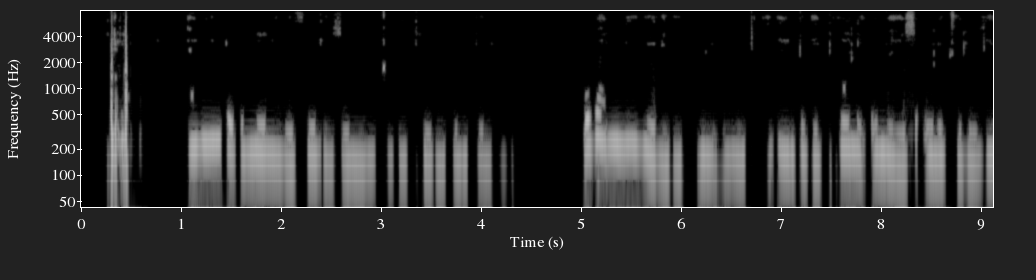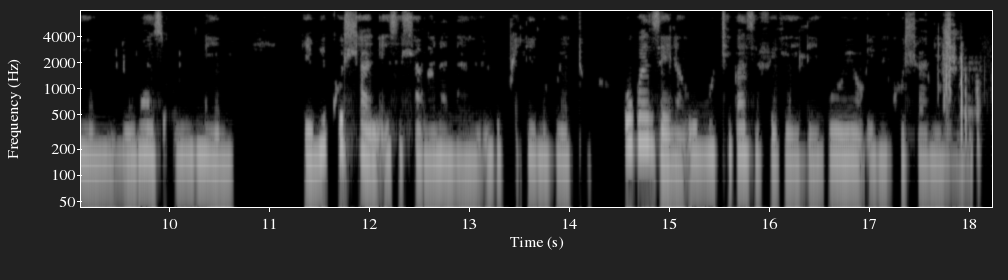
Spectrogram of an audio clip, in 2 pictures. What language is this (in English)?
North Ndebele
